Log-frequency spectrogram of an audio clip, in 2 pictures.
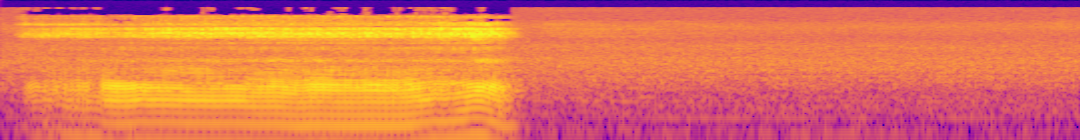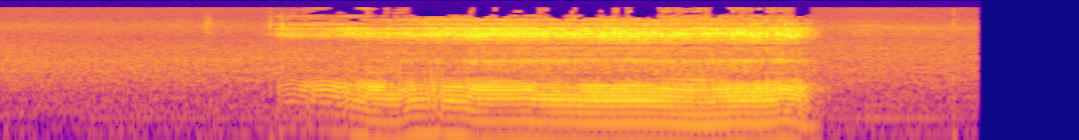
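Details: Snoring in an adult man asleep, loud enough that earplugs didn't help: two long, droning, tonal inspiratory snores about seven seconds apart, with quiet breathing between them.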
